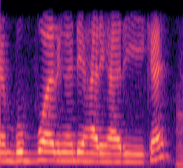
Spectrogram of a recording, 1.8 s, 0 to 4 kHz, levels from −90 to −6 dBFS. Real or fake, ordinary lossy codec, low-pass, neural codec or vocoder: real; none; 3.6 kHz; none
